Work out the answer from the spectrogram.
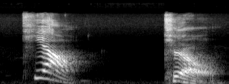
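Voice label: "tiao4", Mandarin Chinese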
